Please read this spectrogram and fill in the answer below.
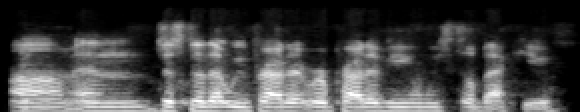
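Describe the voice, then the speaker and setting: A man's voice: medium pitch, level tone, fast, no echo, dull audio. A man co-hosting a podcast in casual chat, talking in a heated, profane, rambling way. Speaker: podcast co-host.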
